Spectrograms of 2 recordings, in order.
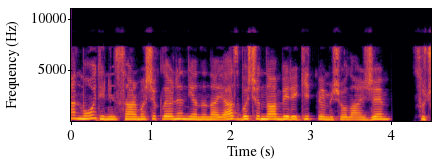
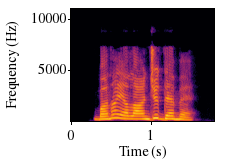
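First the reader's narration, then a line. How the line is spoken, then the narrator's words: Shouting. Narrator (Turkish): Bayan Dubos bağırıyordu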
